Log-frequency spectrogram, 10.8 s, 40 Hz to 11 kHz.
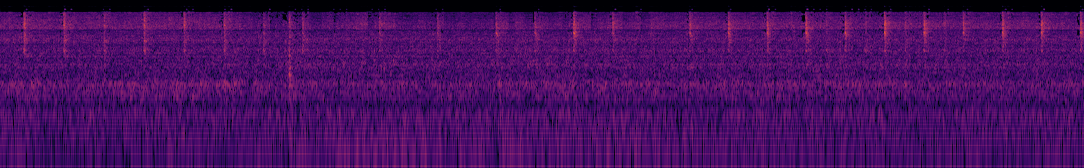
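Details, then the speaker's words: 2012 Ford F150 5.0 V8 already warmed up, idling with light fast uneven ticking about two or three a second; owner was told it may be normal noise from injectors, fuel pump or engine tolerance; cause unconfirmed. "Gonna start the truck. It's been running a little while. Gonna hear the ticking"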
